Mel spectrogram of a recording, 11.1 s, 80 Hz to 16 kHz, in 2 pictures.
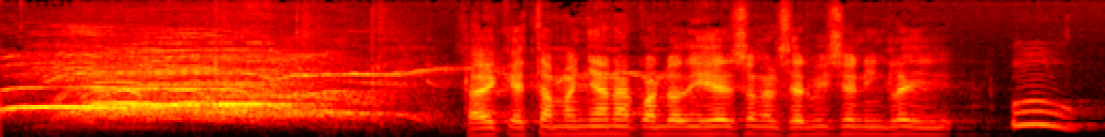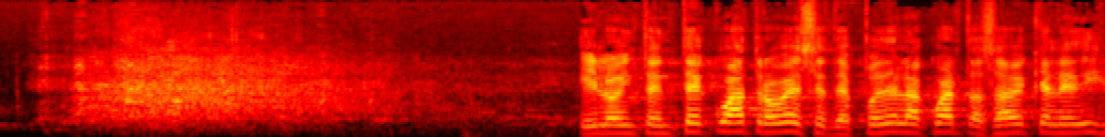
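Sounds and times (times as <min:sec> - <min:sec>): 
large group of people shouting and cheering in praise of God's mercy: 0:00.0 - 0:02.3
speech: 0:02.3 - 0:04.9, 0:08.4 - 0:11.0
laughter: 0:05.7 - 0:07.9.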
